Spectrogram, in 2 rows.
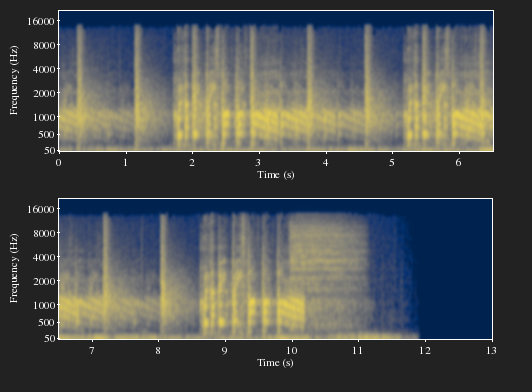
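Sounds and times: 
a cappella singing: 0:00.0 - 0:01.1, 0:01.7 - 0:08.0, 0:08.6 - 0:10.4.

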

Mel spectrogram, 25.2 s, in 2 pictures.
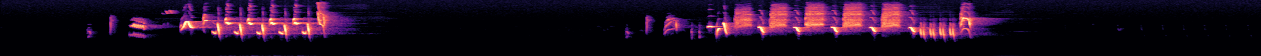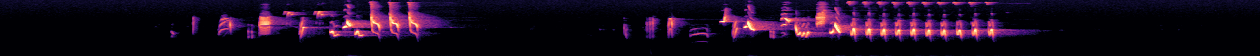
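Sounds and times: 
common nightingale Luscinia megarhynchos singing: 0:00.9 - 0:03.6, 0:05.9 - 0:10.0, 0:14.3 - 0:17.1, 0:18.8 - 0:22.9.

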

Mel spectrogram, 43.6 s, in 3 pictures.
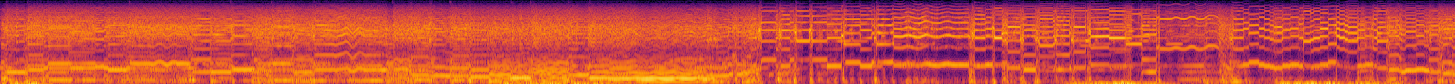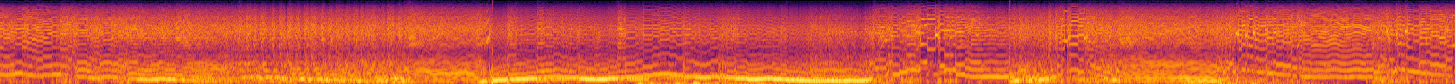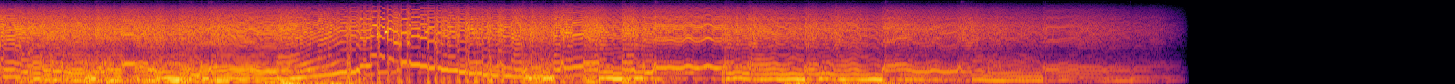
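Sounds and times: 
guitar strum: 0:00.0 - 0:41.0.

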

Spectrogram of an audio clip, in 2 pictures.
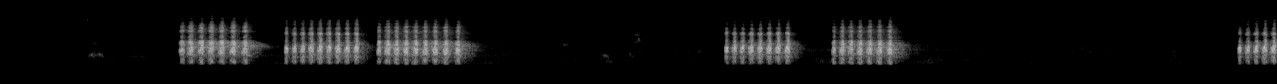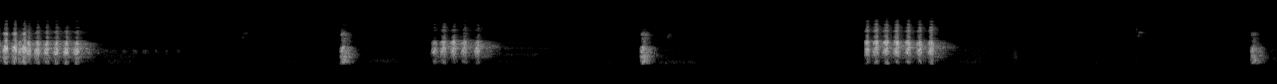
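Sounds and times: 
Eurasian magpie Pica pica calling: 0:01.8 - 0:04.9, 0:07.2 - 0:09.3, 0:12.4 - 0:14.6, 0:16.2 - 0:18.2, 0:19.2 - 0:19.7, 0:21.4 - 0:23.1, 0:25.2 - 0:25.5.

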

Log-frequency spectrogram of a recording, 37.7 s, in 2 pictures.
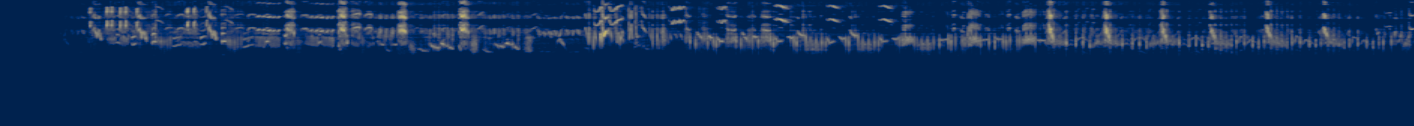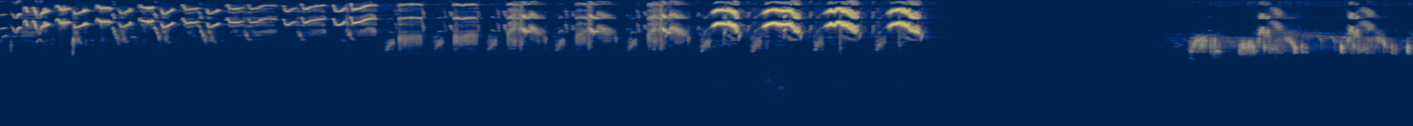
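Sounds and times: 
common starling Sturnus vulgaris: 0:01.2 - 0:31.2, 0:34.7 - 0:37.6.

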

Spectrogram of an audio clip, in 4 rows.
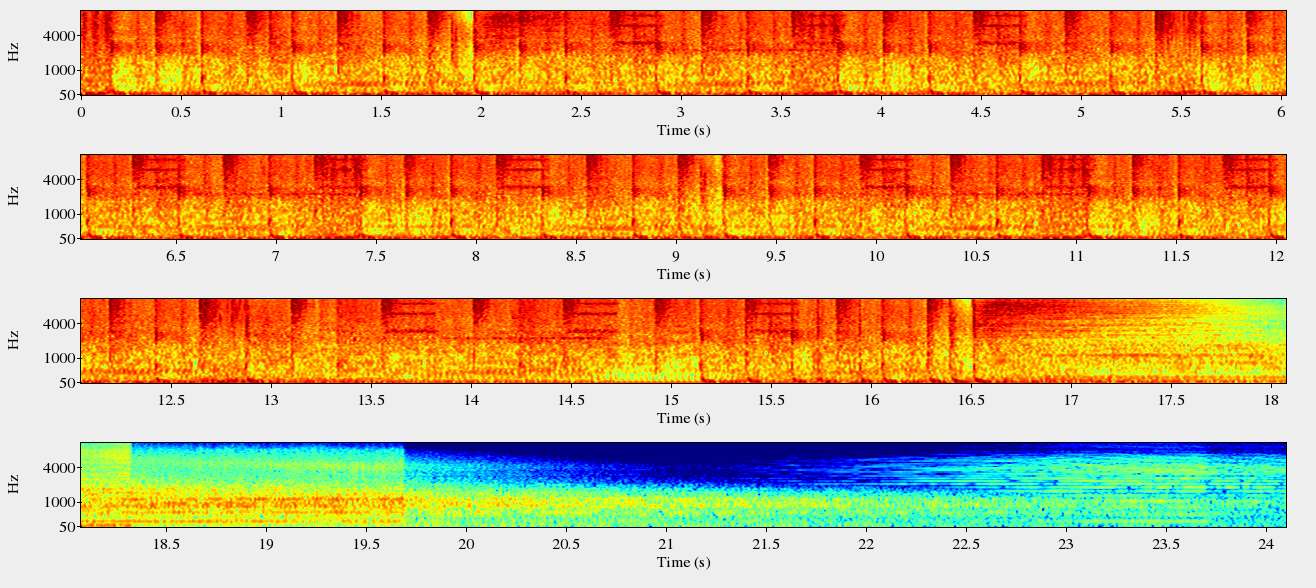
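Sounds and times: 
noisy drum mix: 0:00.0 - 0:18.5.

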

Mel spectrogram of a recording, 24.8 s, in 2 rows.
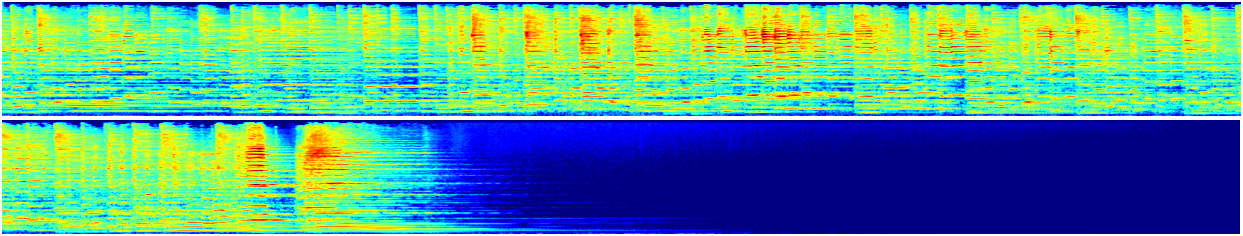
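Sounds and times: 
violin and basso continuo sonata in G major presto: 0:00.0 - 0:17.8.

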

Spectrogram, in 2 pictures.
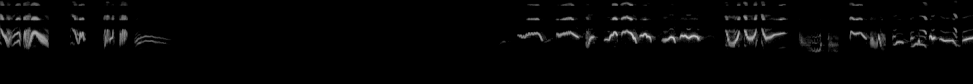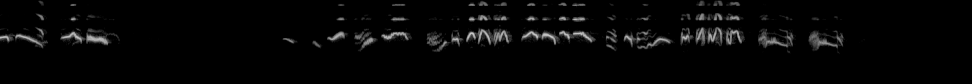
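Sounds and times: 
crested lark Galerida cristata: 0:00.0 - 0:01.7, 0:05.0 - 0:11.3, 0:12.6 - 0:18.4.

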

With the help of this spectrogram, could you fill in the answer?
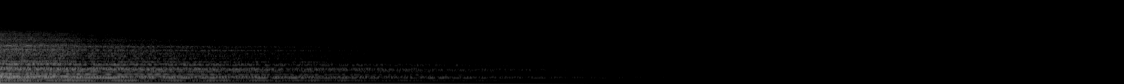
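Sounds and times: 
acoustic music: 0:00.0 - 0:02.6.

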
